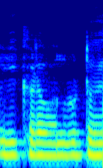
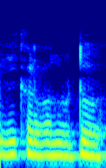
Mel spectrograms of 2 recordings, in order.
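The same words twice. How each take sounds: The two takes are said the same way.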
